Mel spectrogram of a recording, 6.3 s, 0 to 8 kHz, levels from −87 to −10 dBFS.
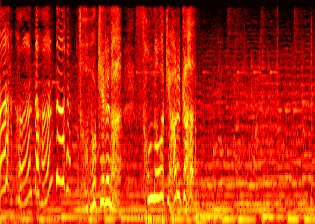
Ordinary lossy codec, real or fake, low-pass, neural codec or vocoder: none; real; 7.2 kHz; none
